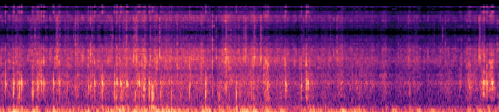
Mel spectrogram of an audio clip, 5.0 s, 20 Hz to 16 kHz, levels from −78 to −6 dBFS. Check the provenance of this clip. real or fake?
fake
